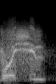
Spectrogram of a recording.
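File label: Speech Russian; Allied Flight; Digits; DCS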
